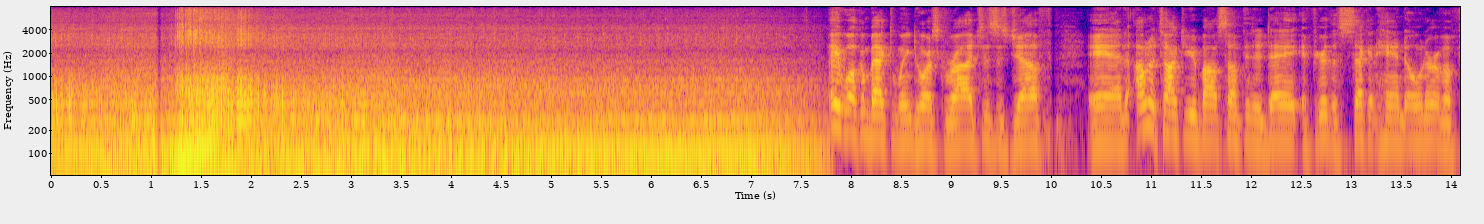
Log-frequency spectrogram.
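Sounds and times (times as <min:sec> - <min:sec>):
car engine revving and idling: 0:00.0 - 0:07.8.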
